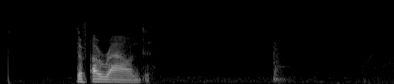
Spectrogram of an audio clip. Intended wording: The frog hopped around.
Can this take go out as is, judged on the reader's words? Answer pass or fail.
fail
